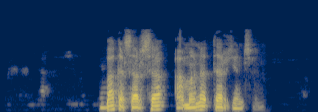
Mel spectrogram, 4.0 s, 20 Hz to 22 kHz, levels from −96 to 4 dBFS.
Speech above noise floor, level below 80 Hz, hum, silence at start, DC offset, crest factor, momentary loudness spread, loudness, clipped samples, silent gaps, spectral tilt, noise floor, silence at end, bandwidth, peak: 57 dB; -52 dBFS; none; 1.25 s; under 0.1%; 20 dB; 11 LU; -17 LUFS; under 0.1%; none; -7 dB/octave; -73 dBFS; 0.85 s; 7.6 kHz; 0 dBFS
